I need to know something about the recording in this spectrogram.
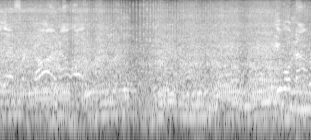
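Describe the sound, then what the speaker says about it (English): At the starting line of a Little Valley, New York monster truck semifinal, an engine gives a quick throttle blip, a loud mid-pitched rev that swells and settles under an announcer's continuous commentary. "Little burp of the throttle there for Garr."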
